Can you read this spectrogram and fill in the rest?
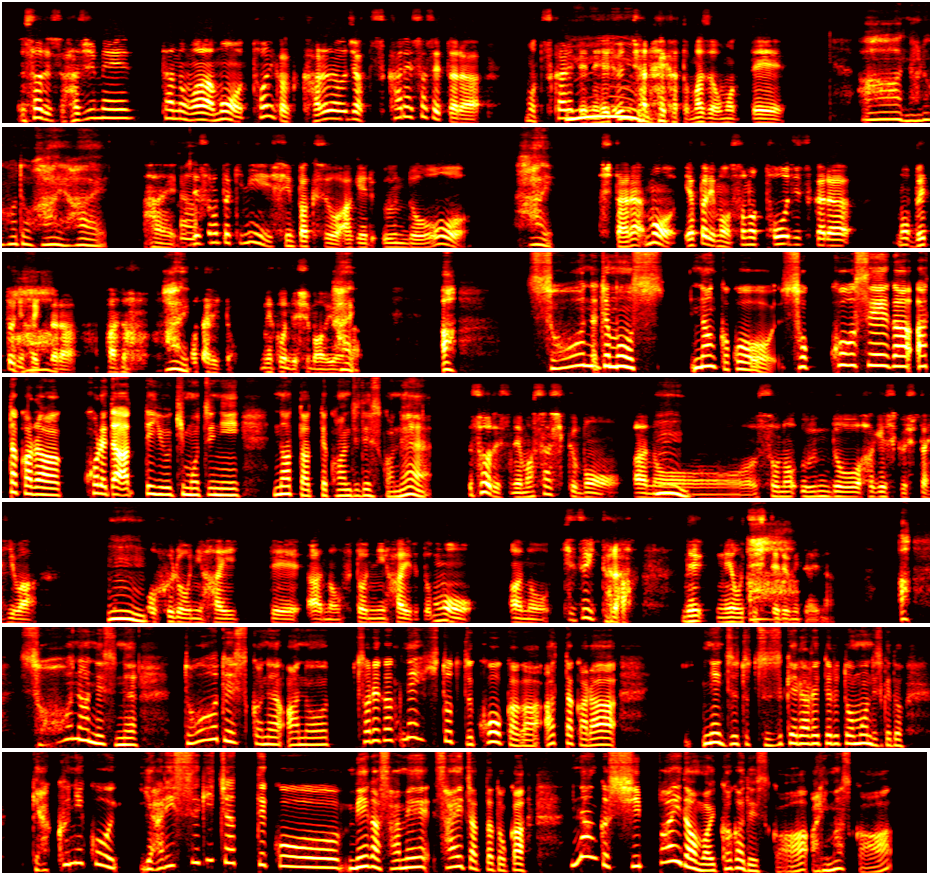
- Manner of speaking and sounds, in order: laughing while speaking: "寝れるんじゃないかと"; other background noise; unintelligible speech; laughing while speaking: "気づいたら"
- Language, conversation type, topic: Japanese, podcast, 睡眠の質を上げるために、普段どんな工夫をしていますか？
